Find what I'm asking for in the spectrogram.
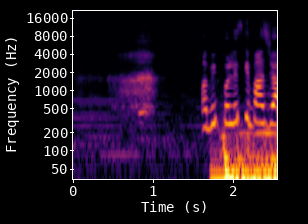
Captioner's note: Sighs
